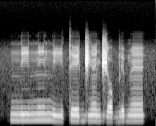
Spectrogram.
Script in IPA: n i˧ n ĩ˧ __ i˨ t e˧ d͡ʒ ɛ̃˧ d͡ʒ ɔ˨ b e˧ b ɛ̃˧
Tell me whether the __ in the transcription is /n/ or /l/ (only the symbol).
n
